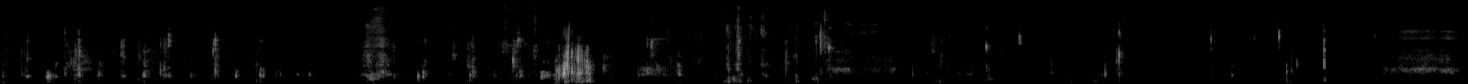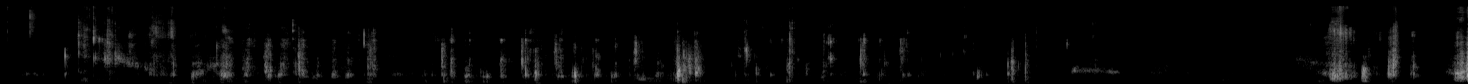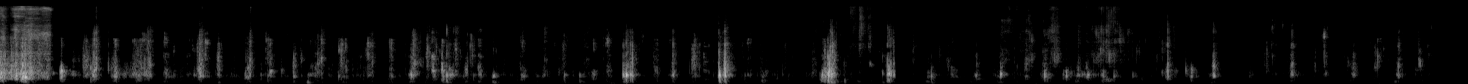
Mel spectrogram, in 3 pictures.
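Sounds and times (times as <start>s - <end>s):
crunchy chewing: 3.8s - 8.6s, 14.8s - 25.4s, 28.0s - 43.7s.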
